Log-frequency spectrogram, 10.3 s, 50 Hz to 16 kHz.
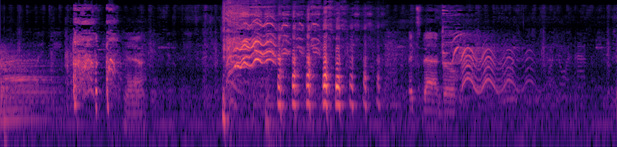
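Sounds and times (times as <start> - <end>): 
harsh coughs: 1.2 - 2.1
speech: 3.7 - 4.0, 4.6 - 6.0
loud rhythmic laughter from voices: 3.7 - 6.5.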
